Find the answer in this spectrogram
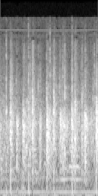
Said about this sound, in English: I wonder if we can just take just a second and just give a hand clap of thanksgiving for the man of God here.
